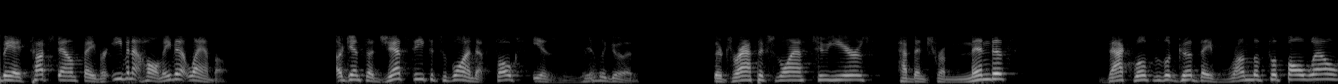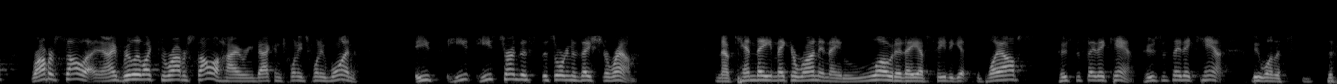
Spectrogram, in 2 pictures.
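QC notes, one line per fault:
Throughout, AMR narrowband mobile codec: speech stops at 3.8 kHz, and frame-by-frame vocal-tract modelling leaves it buzzy and synthetic, fitting a mode around 10.2 kbps.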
